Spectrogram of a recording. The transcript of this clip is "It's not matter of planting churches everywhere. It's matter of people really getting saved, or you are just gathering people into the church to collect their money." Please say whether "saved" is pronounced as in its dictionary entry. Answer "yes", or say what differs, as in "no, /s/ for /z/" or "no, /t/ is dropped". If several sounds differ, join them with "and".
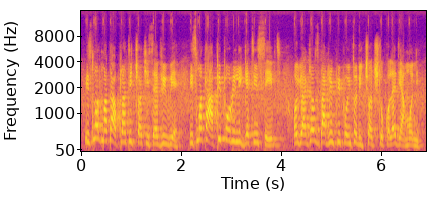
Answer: yes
